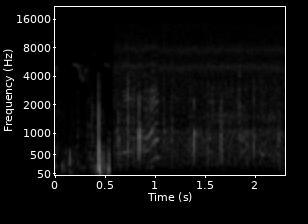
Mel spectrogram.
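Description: Icelandic horses walking on a road, their hooves clip-clopping in faint, irregular knocks. In the first half-second a bird gives a few quick falling chirps.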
